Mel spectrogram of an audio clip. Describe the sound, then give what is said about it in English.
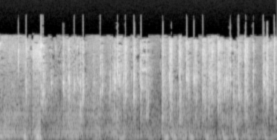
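Rapid, uneven clatter of keys being typed on a computer keyboard, fairly loud, with brief pauses between bursts and no voices. “Sorry, I've been hitting my keyboard.”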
